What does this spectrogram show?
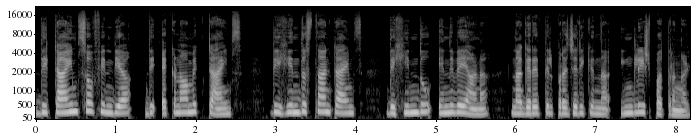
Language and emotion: Malayalam, neutral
